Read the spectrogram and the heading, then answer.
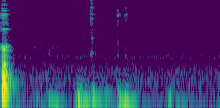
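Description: Quiet, soft clicks and muffled taps come in a few irregular bursts, faint, as someone types on a keyboard, with no one talking.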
